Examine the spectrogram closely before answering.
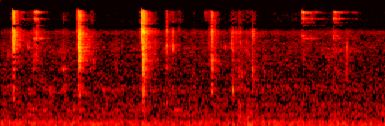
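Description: A few faint, sharp clicks at irregular intervals, roughly one a second, over a low steady hum.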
